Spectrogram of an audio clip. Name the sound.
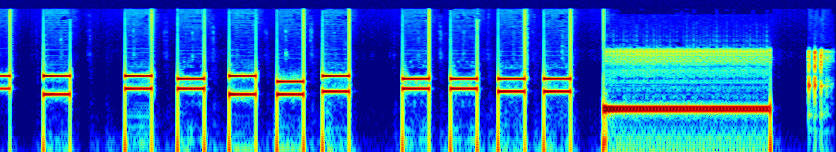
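telephone number being dialed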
